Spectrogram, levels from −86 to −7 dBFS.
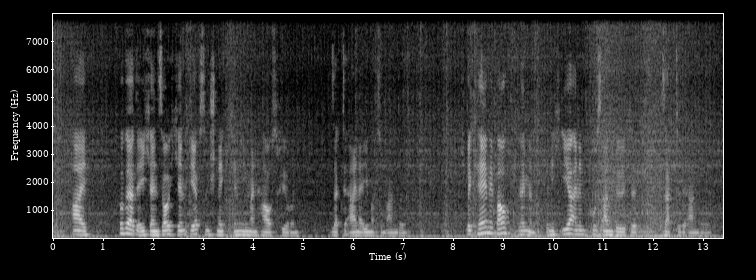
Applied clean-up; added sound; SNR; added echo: none; Motorcycle; 12 dB; none.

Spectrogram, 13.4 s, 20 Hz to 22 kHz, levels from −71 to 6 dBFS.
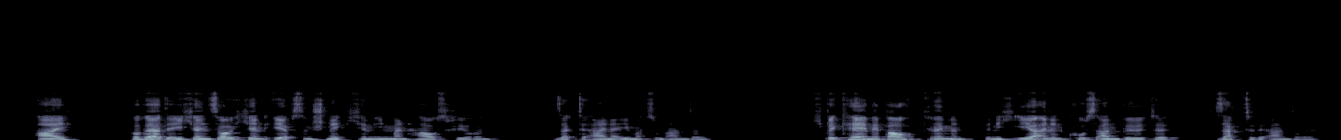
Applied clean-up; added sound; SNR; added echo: none; none; none; none.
